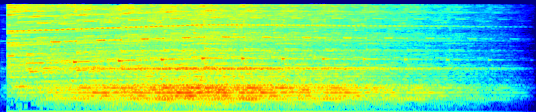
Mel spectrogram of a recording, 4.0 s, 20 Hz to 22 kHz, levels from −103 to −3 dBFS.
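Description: No technical faults are audible.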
